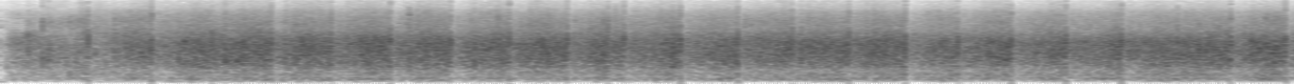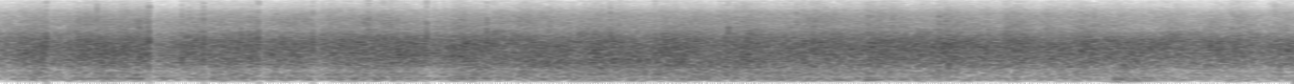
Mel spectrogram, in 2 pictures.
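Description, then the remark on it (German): A large audience applauds steadily, a dense wash of many hands clapping at once, loud and sustained for the whole stretch without any talking. “Und wer sich für Fußball interessiert, wir haben es am Applaus schon gemerkt, das sind einige hier”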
